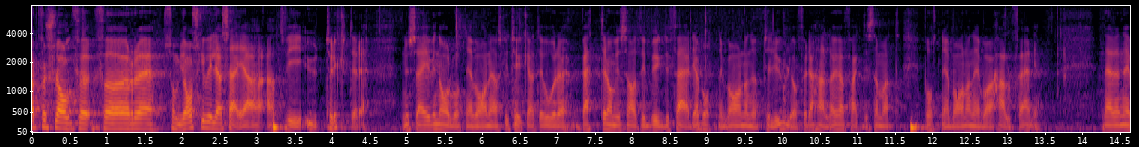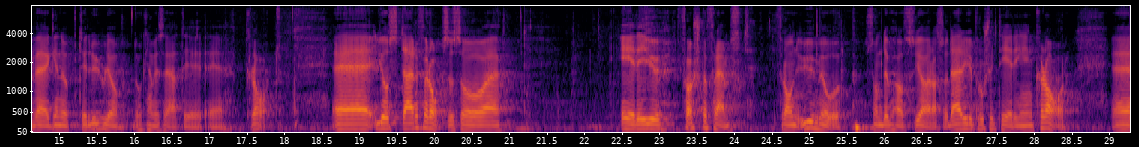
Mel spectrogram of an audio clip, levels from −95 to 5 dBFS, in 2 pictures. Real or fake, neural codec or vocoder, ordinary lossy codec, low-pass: fake; codec, 16 kHz, 16 kbps, FreqCodec, larger model; none; none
